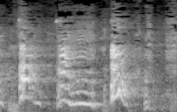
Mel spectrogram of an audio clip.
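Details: Stud Siberian Husky barking, with a short bark, a longer drawn-out woof-like howl and another sharp bark, followed by softer yips.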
